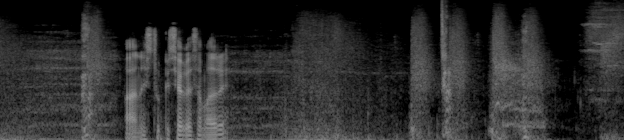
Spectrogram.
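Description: Swords clash and slash in quick strikes.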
